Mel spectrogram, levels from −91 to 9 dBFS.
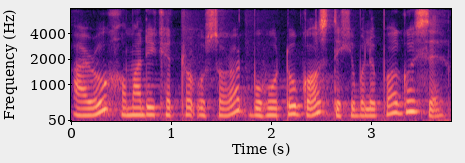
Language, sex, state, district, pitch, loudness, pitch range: Assamese, male, Assam, Kamrup Metropolitan, 190 Hz, -13 LUFS, 180-215 Hz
